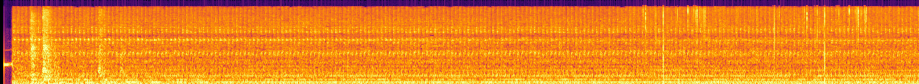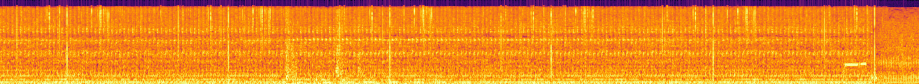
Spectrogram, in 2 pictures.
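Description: Old film projector running with a steady hum and scattered crackling clicks. A deeper low hum joins about six seconds in.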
